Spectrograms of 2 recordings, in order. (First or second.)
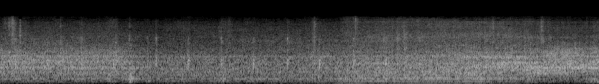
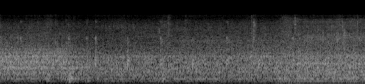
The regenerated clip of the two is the first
